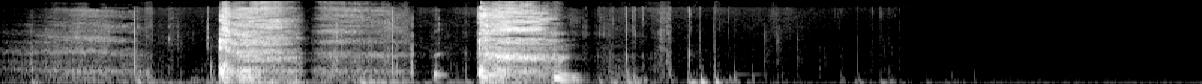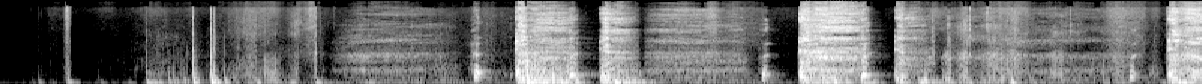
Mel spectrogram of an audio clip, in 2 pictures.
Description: here is some more barking, i know it's not the best, i can never achieve that barks the cool people get, but i tried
